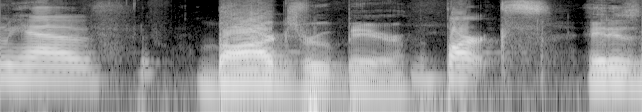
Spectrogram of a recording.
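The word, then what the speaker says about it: Barq's: and tell him it's barks I think it was probably just like people would say barks and I would just not hear the K pronunciation and think it's like bars and maybe I just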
